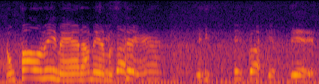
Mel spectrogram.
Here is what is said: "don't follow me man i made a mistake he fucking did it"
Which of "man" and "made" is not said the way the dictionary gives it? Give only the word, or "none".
none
